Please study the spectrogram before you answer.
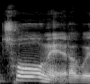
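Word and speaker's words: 丁目: 발음은 초메라고 해서 이 정자니까 아까 그런 고무래라든가 못을 맸던 부분이 있는데 그런 고무래 못으로 이제 구역을 나누게 되지요.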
